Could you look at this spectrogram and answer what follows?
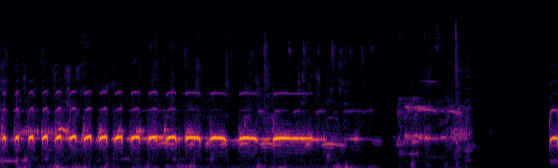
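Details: Zebra dove sound used to lure birds for trapping: a fast, steady string of staccato coos for about six seconds, a pause, a short trailing phrase, then one last note.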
